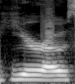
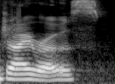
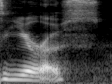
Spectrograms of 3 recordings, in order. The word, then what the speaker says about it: gyros: And I have to say it properly, gyros. It's not gyros, as I grew up calling them. It is gyros.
